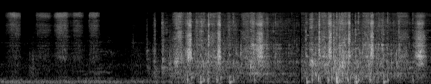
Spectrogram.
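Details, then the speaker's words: Briggs & Stratton industrial small engine with replacement carburetor, hand-cranked: scraping pulls then a few uneven pops that never settle; fires but won't keep running, runs only a second on starter fluid. "i hear it firing so so so i've tried everything spraying starter fluid in there it of course it runs for a second but then cuts off"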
